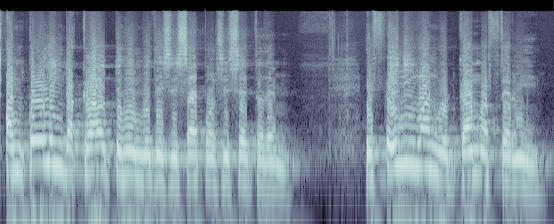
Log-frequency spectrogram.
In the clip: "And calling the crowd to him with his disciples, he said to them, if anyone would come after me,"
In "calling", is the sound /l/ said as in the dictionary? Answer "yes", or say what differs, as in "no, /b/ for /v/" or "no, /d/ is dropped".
yes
